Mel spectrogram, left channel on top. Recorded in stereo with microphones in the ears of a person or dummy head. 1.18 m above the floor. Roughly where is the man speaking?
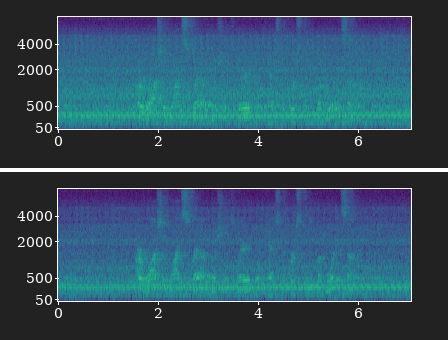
Right.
